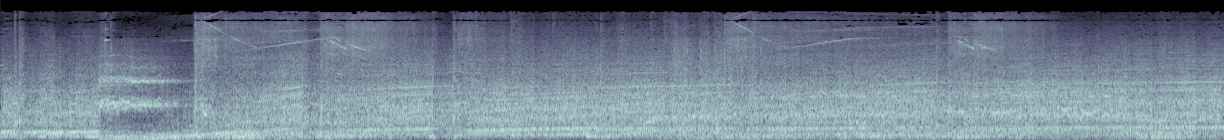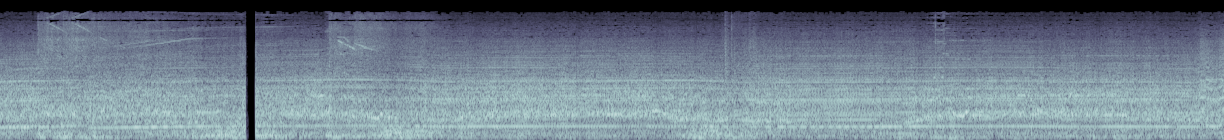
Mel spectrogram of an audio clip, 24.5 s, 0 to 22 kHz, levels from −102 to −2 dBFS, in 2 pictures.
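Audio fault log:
Throughout: gain pumping. The gain swings about 5 dB, squashing loud and soft parts closer in level. Likely cause is excessive input gain hitting a fast limiter.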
